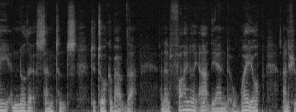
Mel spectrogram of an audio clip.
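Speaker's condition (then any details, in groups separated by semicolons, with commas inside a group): No condition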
